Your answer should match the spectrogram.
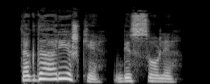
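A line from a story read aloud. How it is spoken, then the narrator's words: Mournful sigh. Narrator (Russian): со скорбным видом вздохнул Игнат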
